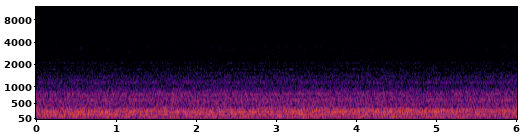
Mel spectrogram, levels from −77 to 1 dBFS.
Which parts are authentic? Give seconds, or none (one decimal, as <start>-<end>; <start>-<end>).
0.0-6.0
